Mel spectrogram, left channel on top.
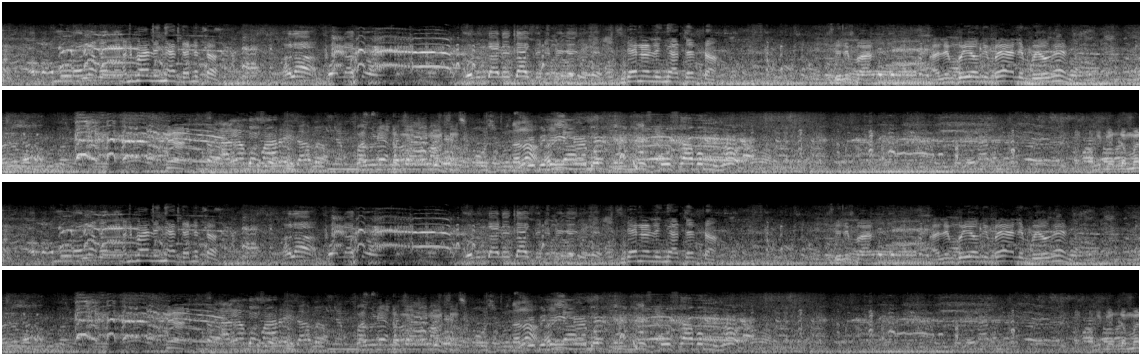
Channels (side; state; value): right; quieter; 6.0 dB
